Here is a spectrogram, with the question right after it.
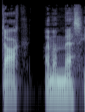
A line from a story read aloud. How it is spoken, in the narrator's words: he said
